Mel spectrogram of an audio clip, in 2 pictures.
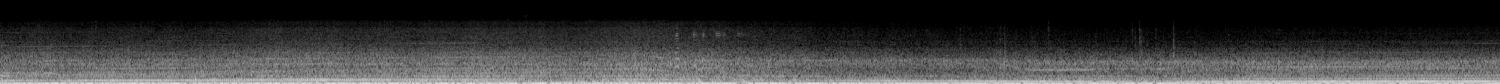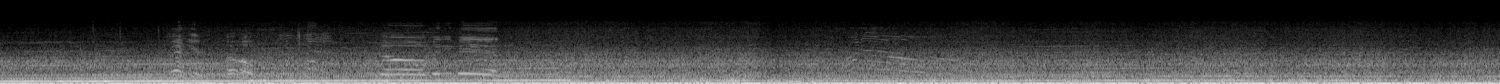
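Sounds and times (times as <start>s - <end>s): race car engine: 0.0s - 30.0s.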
